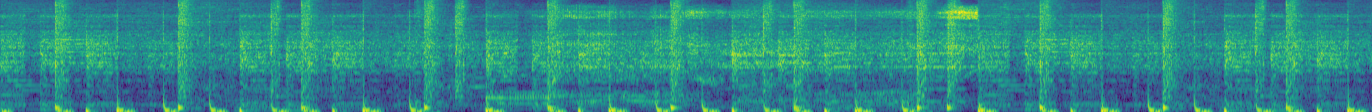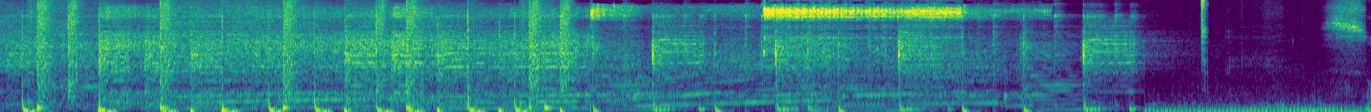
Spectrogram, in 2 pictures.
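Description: Cars at the Nordic Time Attack track day at Mantorp Park roar around the track, engines droning loudly and continuously with rising and falling revs as they shift and accelerate, with wind rumble buffeting the microphone near the end.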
